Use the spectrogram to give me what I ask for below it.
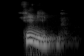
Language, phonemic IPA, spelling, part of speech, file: French, /fi.lip/, Philippe, proper noun, LL-Q150 (fra)-Philippe.wav
- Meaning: 1. a male given name, equivalent to English Philip, very popular in 20th century France, next only to Jean and Pierre 2. Philip (biblical character) 3. a surname originating as a patronymic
